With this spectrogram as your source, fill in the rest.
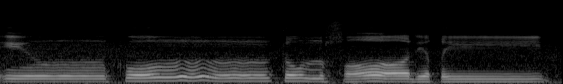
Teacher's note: Hukumnya adalah ikhfa haqiqi. Sebab huruf kaf dan huruf ta adalah huruf ikhfa haqiqi. Jadi dengung dengan kadar dua harkat. · Jadi panjang mad arid li sukun kita baca dengan kadar 6 harkat. Mad arid li sukun boleh dipanjangkan 2, 4 atau 6 harkat.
